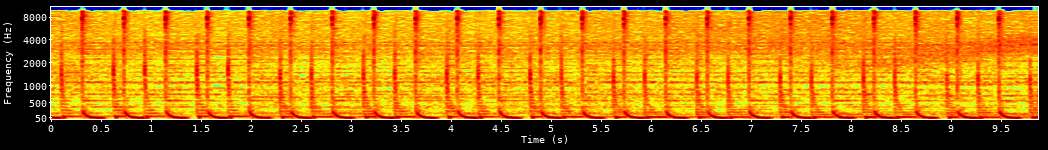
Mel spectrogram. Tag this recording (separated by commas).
Music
